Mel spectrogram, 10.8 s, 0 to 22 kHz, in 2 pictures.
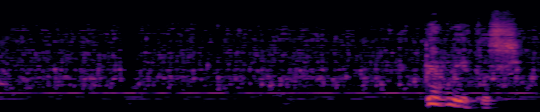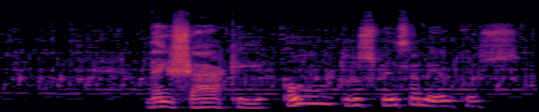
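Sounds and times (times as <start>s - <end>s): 
soft running water: 0.0s - 10.7s
speech: 4.3s - 5.3s, 6.9s - 10.6s.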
